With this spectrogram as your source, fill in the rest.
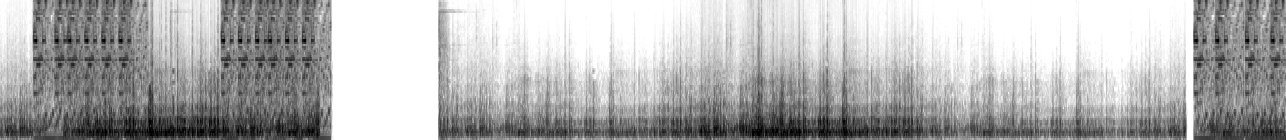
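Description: A ball rolls and rumbles steadily along a track.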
